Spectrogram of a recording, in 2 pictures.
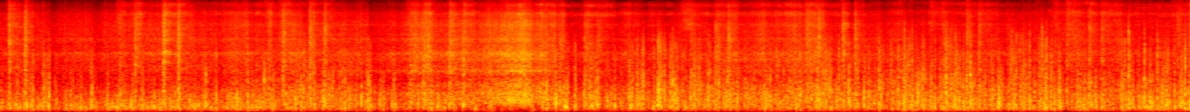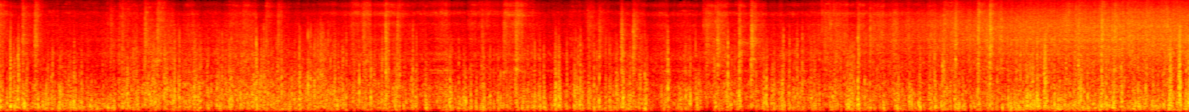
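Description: Passenger train coaches running at speed: a steady rumble of wheels on rail, heard through an open window with wind buffeting the microphone. A brief high-pitched tone about six seconds in.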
